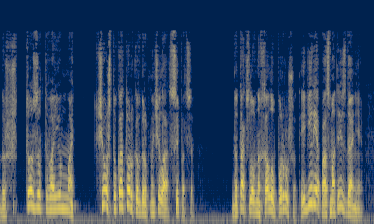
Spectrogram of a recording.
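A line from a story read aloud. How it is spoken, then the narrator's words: Exclaiming. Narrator (Russian): Он воскликнул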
